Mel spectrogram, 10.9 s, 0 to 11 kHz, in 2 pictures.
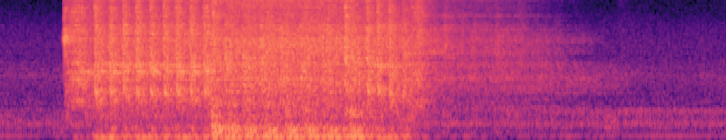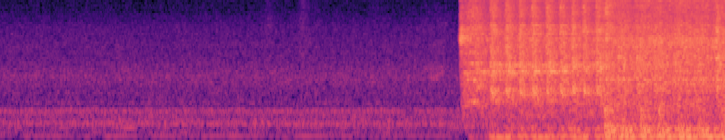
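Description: A 1996 Triumph Thunderbird 900 motorcycle engine, one with clutch trouble, fires up loud and close, runs a few seconds, drops to a quiet low rumble, then roars back to full running.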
